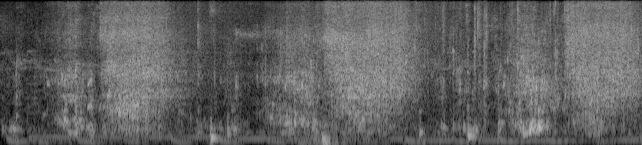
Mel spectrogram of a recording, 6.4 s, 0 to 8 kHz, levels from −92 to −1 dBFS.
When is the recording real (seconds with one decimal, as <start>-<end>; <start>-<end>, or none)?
0.0-1.8; 3.0-6.4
